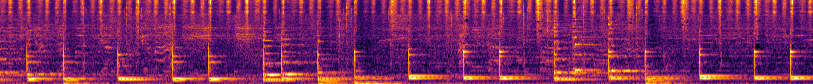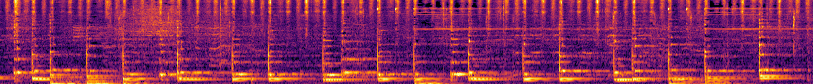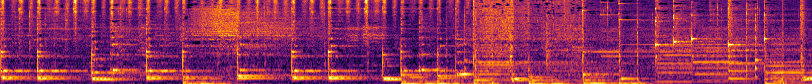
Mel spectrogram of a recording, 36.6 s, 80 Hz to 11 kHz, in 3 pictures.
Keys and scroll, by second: 0.3 ctrl+g, 5.8 v, 10.0 Escape, 26.5 ctrl+z.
